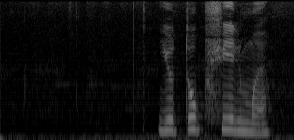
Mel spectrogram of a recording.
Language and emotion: Russian, neutral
